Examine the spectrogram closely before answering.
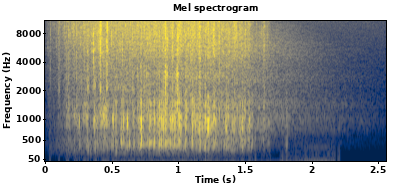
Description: Foliage Growth E; Powers; Fey Eldveil; Eldveil Stillness

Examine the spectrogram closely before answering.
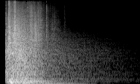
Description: Mace Impact Metal

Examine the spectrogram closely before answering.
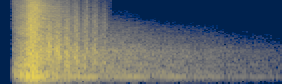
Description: Throwing Star Whizzby; Warframe; Weapons

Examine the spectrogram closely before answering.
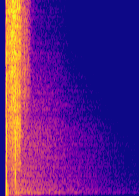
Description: Laser Impact Generic; Surface

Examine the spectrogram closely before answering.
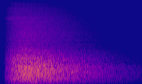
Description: Museum Item Look Whoosh; Warframe; Vitruvian Museum

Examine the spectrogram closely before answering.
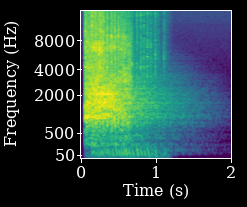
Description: Catbrow Combat Vocal Attack Medium; Warframe

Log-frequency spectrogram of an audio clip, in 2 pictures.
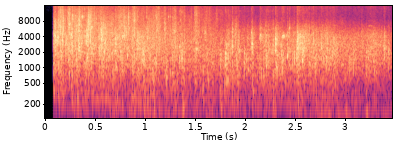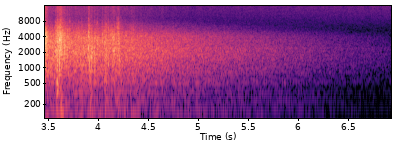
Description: Rock Fall Large; Ambience; Warframe; Corpus Outpost

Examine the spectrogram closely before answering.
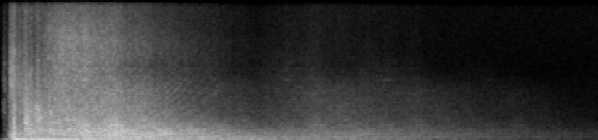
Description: Blade Explosion; Warframe; Pax Duviricus

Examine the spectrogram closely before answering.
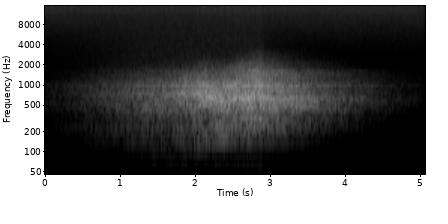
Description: backwards whisper yell; ambience

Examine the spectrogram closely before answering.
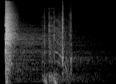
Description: Fire Mech, Rifles; Snipetron

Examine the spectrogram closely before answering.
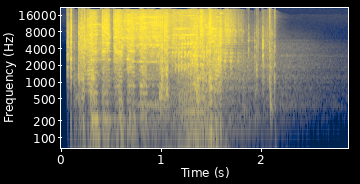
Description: Sniper Rifle Mode Switch Retract; Warframe; Weapons; Corpus

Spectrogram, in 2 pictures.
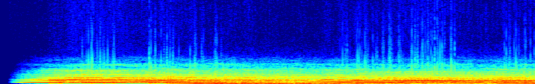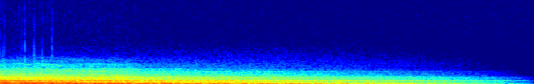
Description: Ocean Whale Call; Ambience; Warframe; Grineer Ocean

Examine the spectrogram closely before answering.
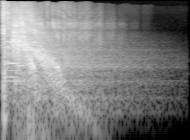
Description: Arch Cannon Mech, Weapons; Warframe; Archwing

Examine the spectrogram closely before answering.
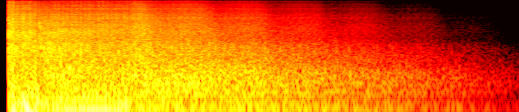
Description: Tengu dive bomb heavy; Warframe

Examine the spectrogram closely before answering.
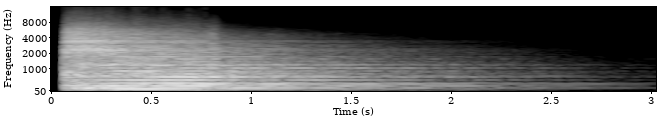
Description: Shawzin Chromatic Chord I; Music; Warframe; Narmer Shawzin

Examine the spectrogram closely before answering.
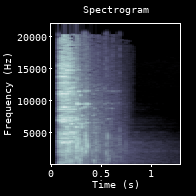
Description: Melee Impact Cement; Warframe; Weapons

